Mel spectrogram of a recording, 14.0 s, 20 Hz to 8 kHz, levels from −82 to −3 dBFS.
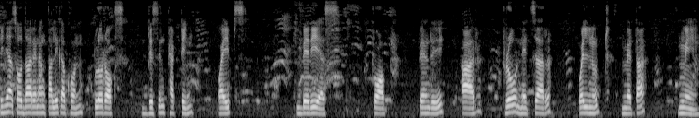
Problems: continuous background conversations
